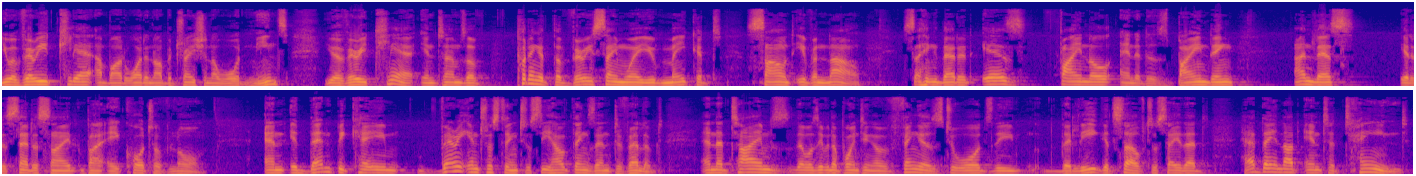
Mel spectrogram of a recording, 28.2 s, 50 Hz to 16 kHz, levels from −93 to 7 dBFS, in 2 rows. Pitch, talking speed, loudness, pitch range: 115 Hz, 175 wpm, -26 LUFS, 105-125 Hz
